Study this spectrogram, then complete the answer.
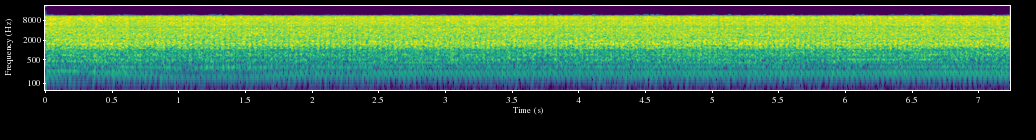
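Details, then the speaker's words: Snapper commercial mower engine with a new HIPA aftermarket carburetor, cold start on choke after one pull: catches quickly and holds a steady even buzzing run with no misses, surging or knocks, then smooth idle; carburetor working normally. "Got a really super smooth idle, and now I'm going to go from idle to wide open throttle, and mind you, the engine is cold."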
